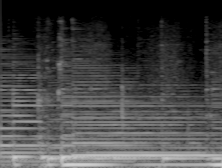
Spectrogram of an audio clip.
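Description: Background music on acoustic guitar, notes picked in a steady pattern, with a low bass note ringing from about half a second in.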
